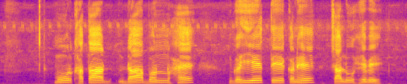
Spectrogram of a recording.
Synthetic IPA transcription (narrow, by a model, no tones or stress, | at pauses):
moɾkʰaːt̪aɖabənhɛ | ɡəɦijet̪ekənɦẽ | t͡ʃaluɦebe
